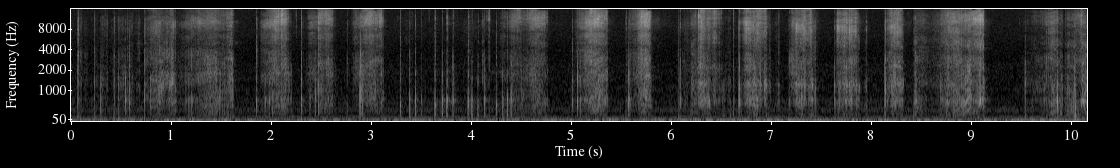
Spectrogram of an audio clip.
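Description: Long nails scratch across the crown and stiff brim of a printed cotton snapback cap, making a steady stream of dry, rasping strokes with short pauses between bursts. A low, constant hum sits underneath the scratching throughout.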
